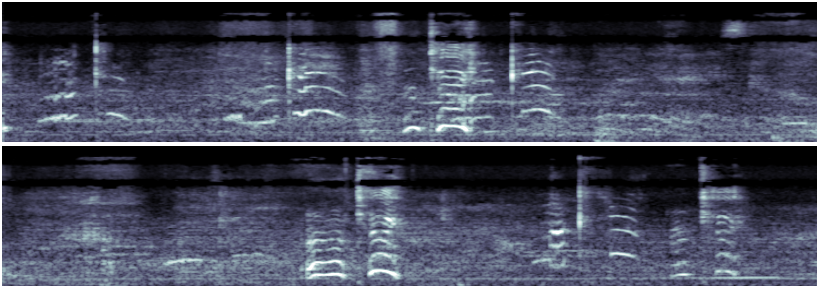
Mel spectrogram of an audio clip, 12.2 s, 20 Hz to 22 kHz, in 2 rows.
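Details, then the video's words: The OK Cat, a domestic cat that went viral in May 2021, repeatedly gives short arched meows that sound like "okay", two closely paired near the middle and end, mixed with a person's voice saying okay and background music. "Talking Cat Says Ok"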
